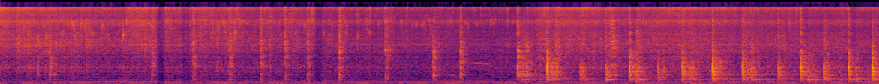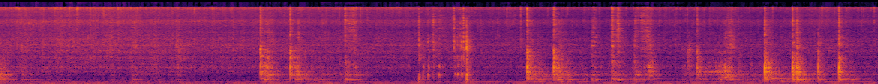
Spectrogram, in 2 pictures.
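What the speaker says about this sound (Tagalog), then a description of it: "Mga katry, lagyan na po natin ating pong sibuyas." Chopped onions sizzle in a hot pan for a home-cooked pork giniling dish, a steady frying hiss broken by repeated scraping and clinking as a utensil stirs them.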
